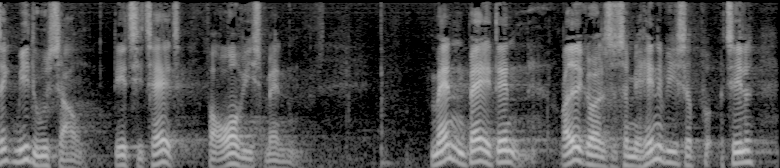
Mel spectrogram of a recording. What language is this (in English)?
Danish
